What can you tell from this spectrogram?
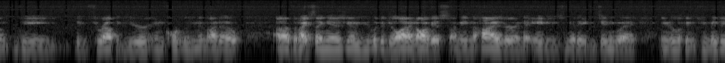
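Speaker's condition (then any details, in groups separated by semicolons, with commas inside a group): No condition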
